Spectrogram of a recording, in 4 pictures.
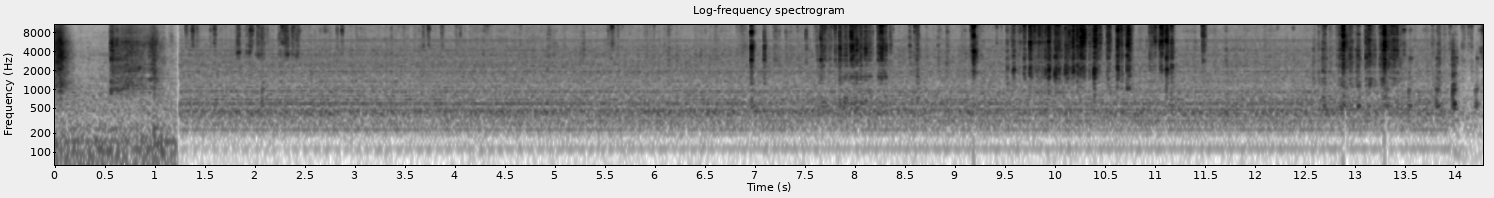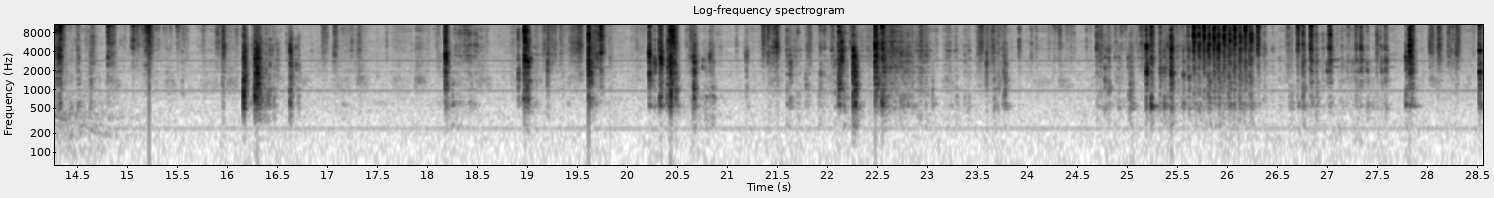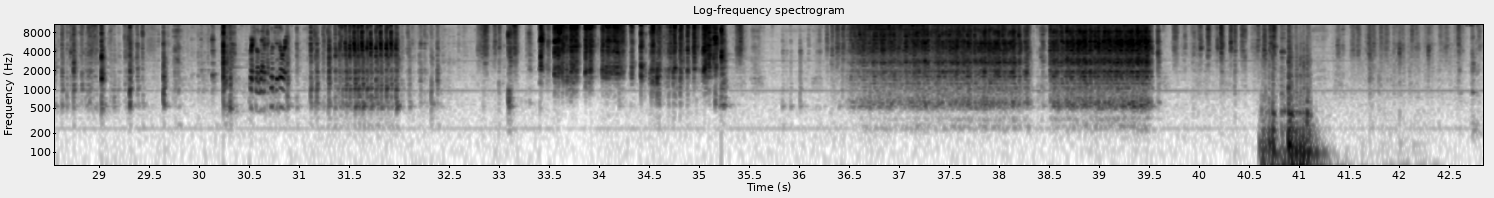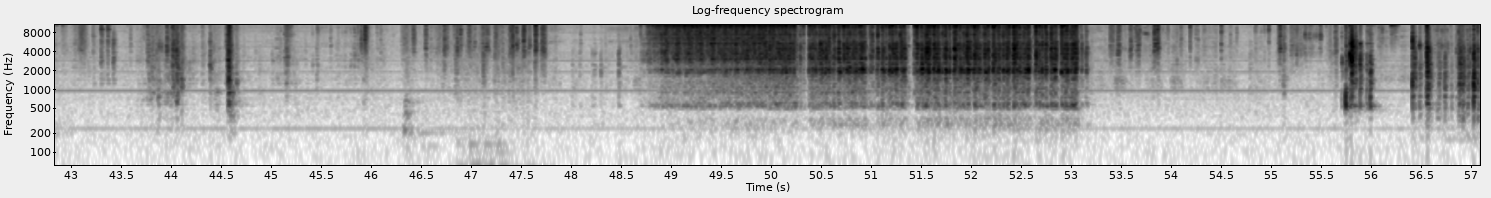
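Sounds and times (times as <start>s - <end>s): rubbing or scraping on wood: 0.0s - 1.2s.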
